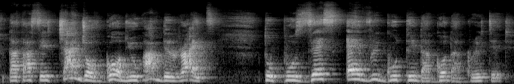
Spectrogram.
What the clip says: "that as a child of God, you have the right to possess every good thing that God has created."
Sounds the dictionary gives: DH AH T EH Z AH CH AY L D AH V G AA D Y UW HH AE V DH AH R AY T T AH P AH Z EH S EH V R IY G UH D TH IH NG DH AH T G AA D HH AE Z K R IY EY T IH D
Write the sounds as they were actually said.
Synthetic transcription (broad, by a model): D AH T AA S AH CH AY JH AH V G AA D Y UW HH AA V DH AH R AY T T AH P AH Z EH S EH V R IY G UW D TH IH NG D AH T G AA D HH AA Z K R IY EY T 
